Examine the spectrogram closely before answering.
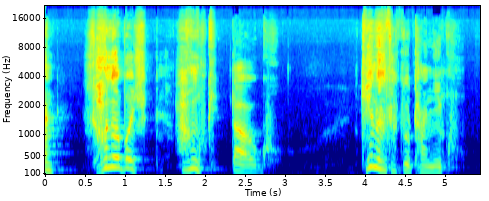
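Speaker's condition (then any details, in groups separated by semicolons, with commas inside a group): Cerebral palsy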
